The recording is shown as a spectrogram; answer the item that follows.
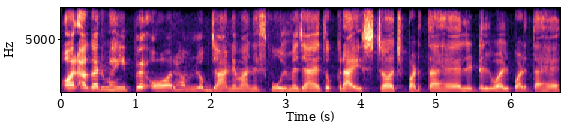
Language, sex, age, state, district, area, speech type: Hindi, female, 18-30, Madhya Pradesh, Jabalpur, urban, spontaneous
